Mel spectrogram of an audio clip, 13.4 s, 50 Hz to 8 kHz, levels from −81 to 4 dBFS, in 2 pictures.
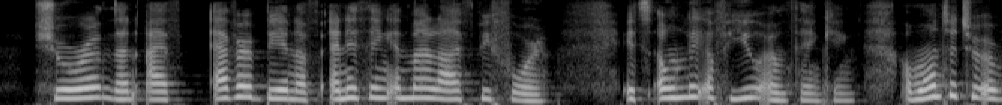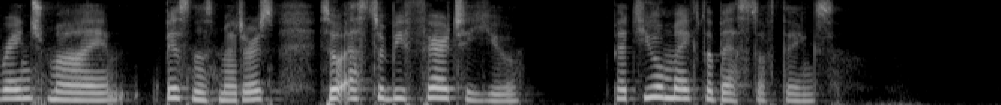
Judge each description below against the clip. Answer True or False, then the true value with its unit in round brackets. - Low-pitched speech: False (245 Hz)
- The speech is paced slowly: False (170 wpm)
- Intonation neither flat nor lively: True (4.0 semitones)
